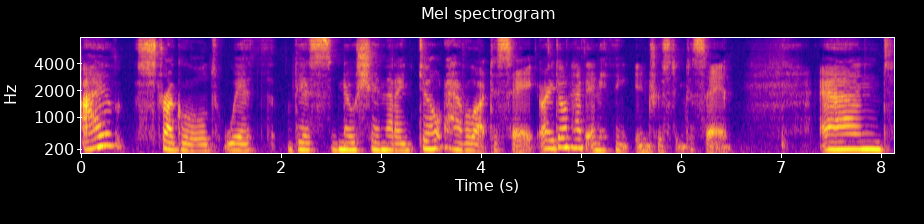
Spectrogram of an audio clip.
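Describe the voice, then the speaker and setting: A woman speaks at a fairly slow pace in a somewhat breathy voice. Her pitch sits in the medium range and varies in an ordinary way. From Canada. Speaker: vlogger. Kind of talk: casual vlog monologue. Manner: casual, filler-heavy.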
